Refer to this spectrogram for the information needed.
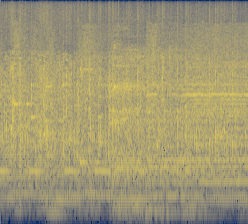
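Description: Light, scattered applause forms a steady, hissy patter of claps for about two seconds, fairly loud throughout with no single clap standing out and no voices.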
